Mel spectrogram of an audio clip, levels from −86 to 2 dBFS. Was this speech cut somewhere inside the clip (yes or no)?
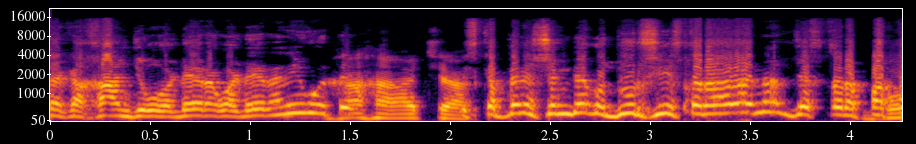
no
